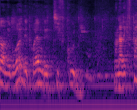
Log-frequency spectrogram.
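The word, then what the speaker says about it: תפקוד: Ça s'appelle en hébreu des problèmes de tifkoud.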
